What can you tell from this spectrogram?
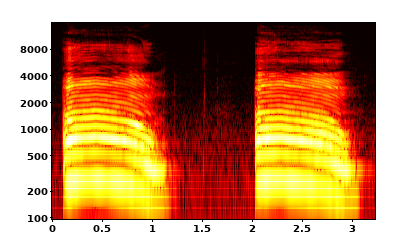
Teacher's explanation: e o para pronunciar de tongos nasais o ar deve Pass passar pela boca e nariz ao mesmo tempo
